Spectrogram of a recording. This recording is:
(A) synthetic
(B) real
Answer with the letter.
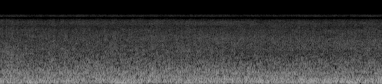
A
